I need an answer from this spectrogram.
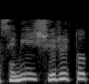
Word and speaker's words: Semmy Schilt: からて 6 弾オランダ語では sems 昼と英語ではセミーシュルトと発音される 1994 年の北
